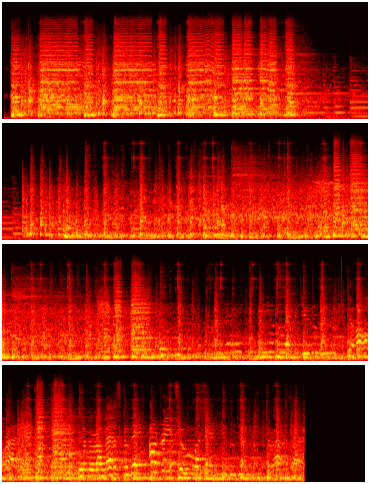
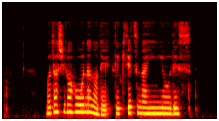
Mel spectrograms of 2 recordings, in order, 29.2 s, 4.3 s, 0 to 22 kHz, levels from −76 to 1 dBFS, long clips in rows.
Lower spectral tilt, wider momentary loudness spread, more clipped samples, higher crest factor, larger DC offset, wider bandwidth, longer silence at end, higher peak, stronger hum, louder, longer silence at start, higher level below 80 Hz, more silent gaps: about the same, -5.5 dB/octave vs -6 dB/octave; about the same, 8 LU vs 10 LU; neither; about the same, 16 dB vs 14 dB; neither; first, 15.5 kHz vs 11.5 kHz; first, 1.2 s vs 0.55 s; about the same, -6 dBFS vs -6 dBFS; neither; second, -23 LUFS vs -20 LUFS; second, 0.15 s vs 0.9 s; first, -46 dBFS vs -60 dBFS; neither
